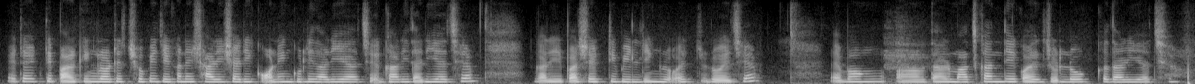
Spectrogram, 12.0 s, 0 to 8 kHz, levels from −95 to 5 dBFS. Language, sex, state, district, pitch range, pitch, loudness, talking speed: Bengali, female, West Bengal, Kolkata, 235-255 Hz, 245 Hz, -19 LUFS, 130 wpm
